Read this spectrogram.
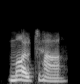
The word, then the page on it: maltha: Indian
